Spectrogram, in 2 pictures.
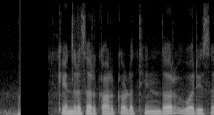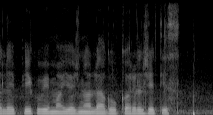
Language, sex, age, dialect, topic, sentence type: Marathi, male, 18-24, Northern Konkan, agriculture, statement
